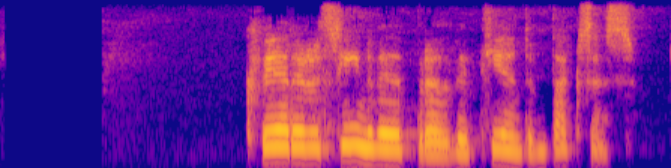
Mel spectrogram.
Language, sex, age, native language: Icelandic, female, 40-49, Icelandic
